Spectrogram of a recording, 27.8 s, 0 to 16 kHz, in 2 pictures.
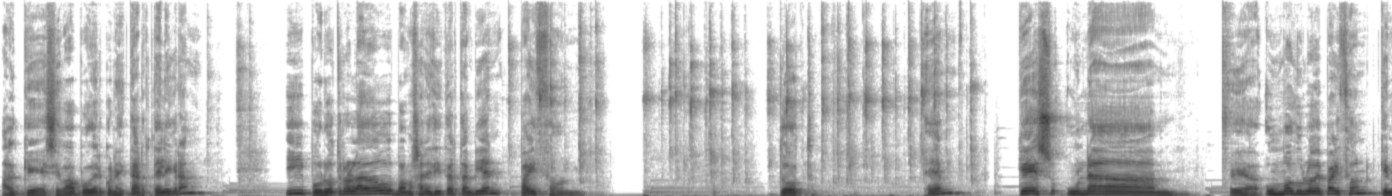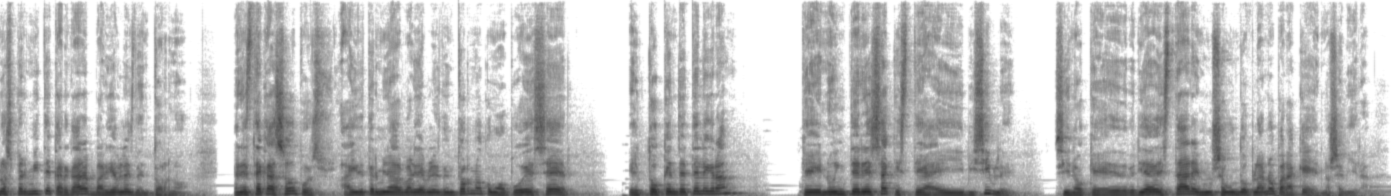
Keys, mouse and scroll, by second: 5.1-9.5 typing.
